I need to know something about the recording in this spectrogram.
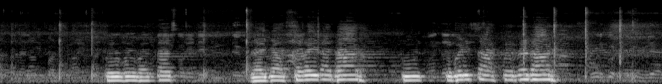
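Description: A young man chants loudly and rapidly while running.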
